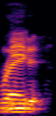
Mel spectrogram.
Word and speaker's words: Rea: That is Ray. I checked the pronunciation.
